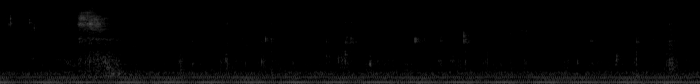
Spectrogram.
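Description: A person biting into a sushi roll and chewing it: one short, louder bite sound about a second in, then quiet chewing with small wet mouth clicks.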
